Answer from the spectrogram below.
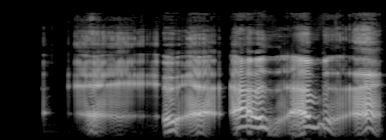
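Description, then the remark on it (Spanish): A voice imitates a loud fart in three drawn-out, buzzy, guttural blasts, forceful, with only brief pauses between them. “y yo estaba caminando atrás y escucho Fue el pedo más fuerte que he escuchado en mi vida.”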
